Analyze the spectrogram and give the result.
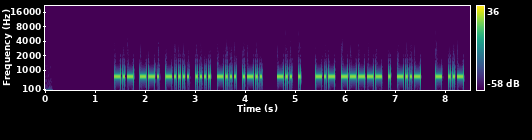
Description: Morse code, heard as a keyed tone, about 28 wpm, 700 Hz. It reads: KG6HBL DE K0EX TU
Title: K1USN SST QSO Practice 28wpm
